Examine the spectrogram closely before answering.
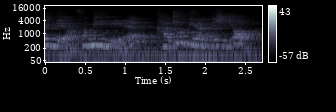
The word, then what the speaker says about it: Familie: familie, 가족이란 뜻이죠. 자, 가족이란 단어 강세 어디로 갑니까, 여러분? 그렇죠. 이음절에 갑니다.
